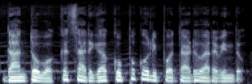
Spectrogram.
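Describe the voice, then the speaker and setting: A man narrating a scripted animated moral story in a steady, dramatic way. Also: lowish voice, fairly quick, over music.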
